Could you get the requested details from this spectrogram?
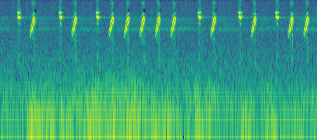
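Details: Goldfinch chirping in a steady, even series, about four notes per second, each a high tick followed by a quick slurred whistle, with little else heard.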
